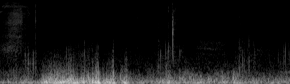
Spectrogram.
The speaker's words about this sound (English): Boy, it's windy.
